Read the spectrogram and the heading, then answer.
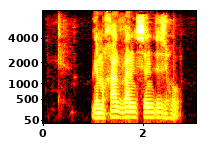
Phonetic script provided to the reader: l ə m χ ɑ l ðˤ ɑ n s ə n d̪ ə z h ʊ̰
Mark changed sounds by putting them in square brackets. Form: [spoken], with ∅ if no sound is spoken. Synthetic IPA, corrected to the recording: l ə m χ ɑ l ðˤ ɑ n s ə n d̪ ə z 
